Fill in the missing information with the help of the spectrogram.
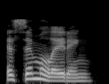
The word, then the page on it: assimilating: British English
